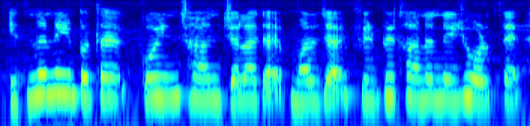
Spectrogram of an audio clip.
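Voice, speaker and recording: A woman voicing a fiery, protective young woman who scolds loudly, on a dull lo-fi recording with faint hiss. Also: fairly high pitch, flat delivery, fast talker, lightly acted. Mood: scolding. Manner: scolding, raises voice sharply.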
